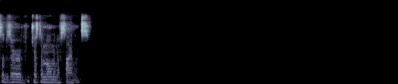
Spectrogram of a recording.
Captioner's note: silence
